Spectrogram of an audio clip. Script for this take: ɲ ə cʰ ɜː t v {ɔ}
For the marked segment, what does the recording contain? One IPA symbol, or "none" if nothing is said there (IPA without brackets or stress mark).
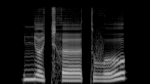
o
